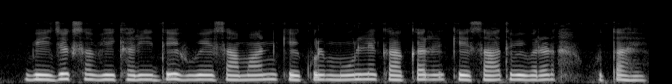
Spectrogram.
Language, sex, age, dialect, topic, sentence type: Hindi, female, 18-24, Awadhi Bundeli, banking, statement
